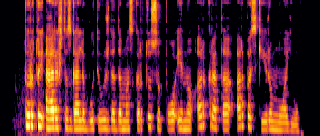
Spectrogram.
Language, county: Lithuanian, Kaunas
